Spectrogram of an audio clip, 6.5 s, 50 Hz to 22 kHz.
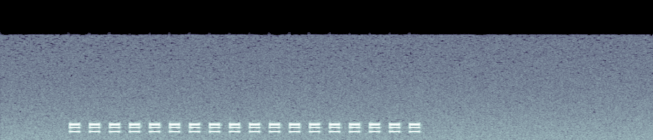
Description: Telephone call progress tone (North American plan), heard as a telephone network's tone, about 1400, 2050, 2450, 2600 Hz, 0.1 s on and 0.1 s off. Off-hook warning tone.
